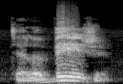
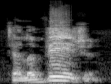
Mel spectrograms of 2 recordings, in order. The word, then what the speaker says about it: television: is on number three for number three the stress is again on the third syllable because the word has four syllables and number four the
